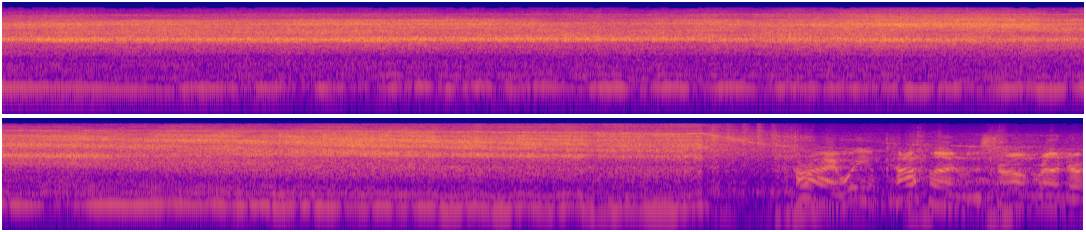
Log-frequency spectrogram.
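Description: A four-wheel-drive pro stock diesel truck roars through a pulling run at a Hopkinsville, Kentucky truck pull, with a loud, sustained engine drone that wavers in pitch for several seconds before abruptly dropping off near the end.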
